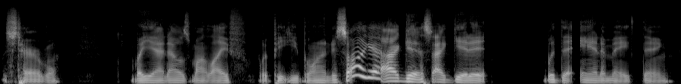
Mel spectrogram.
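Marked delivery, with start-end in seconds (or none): none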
